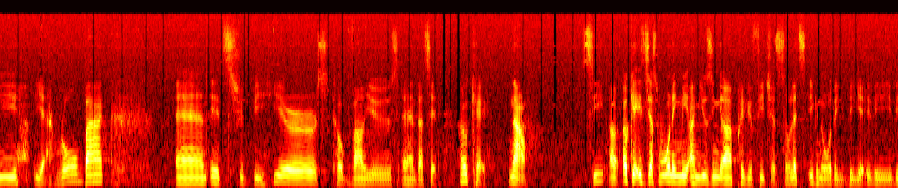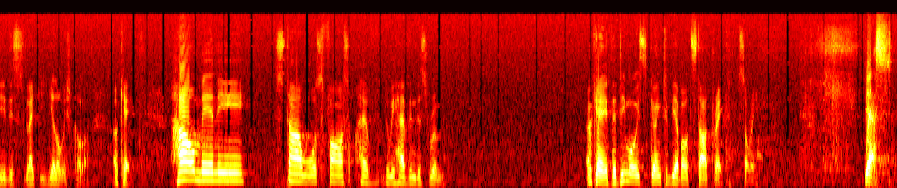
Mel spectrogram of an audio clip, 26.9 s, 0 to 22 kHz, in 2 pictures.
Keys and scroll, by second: 2.2 alt+super+z, 7.0 shift+Escape, 8.8 shift+F12.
